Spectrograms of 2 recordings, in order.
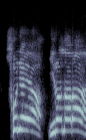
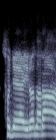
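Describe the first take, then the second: First: Higher, firm call of 소녀야, 일어나라; Jesus calling the girl to rise, firm command. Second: Put-on Jesus gently waking the sleeping girl, tender; gentle waking. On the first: Acted. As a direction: raise her with a clear command. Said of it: "라고 하면서 손을 잡고 이렇게 세우셨어요". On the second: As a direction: wake a sleeping child tenderly. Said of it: "잠자고 있는 아이에게".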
